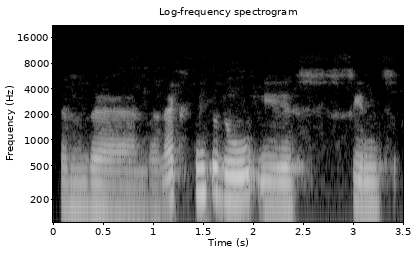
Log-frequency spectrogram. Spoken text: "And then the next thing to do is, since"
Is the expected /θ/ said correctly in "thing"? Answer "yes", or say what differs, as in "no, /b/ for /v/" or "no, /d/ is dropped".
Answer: no, /t/ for /θ/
